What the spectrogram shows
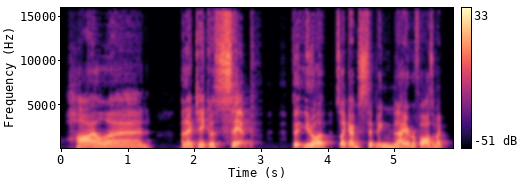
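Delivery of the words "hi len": slow, dragged-out delivery, pitched lower. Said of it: "you talk really slow".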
